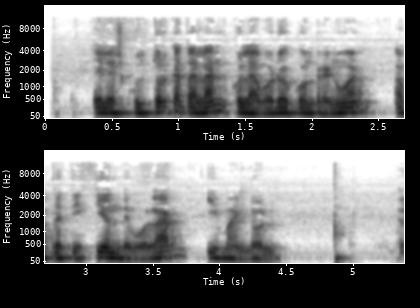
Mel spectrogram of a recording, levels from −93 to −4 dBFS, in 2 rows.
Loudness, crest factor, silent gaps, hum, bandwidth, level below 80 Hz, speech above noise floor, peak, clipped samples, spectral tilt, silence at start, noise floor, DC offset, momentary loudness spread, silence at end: -18 LUFS; 18 dB; none; none; 9.6 kHz; -52 dBFS; 21 dB; 0 dBFS; under 0.1%; -8 dB/octave; 0.35 s; -38 dBFS; under 0.1%; 12 LU; 0 s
